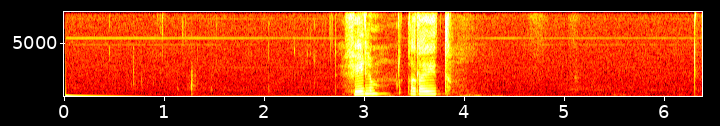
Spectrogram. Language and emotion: Russian, neutral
